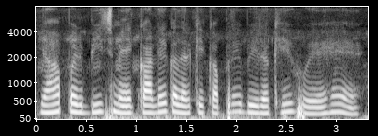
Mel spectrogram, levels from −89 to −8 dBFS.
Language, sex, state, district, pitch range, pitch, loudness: Hindi, female, Arunachal Pradesh, Lower Dibang Valley, 185-215 Hz, 200 Hz, -15 LUFS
